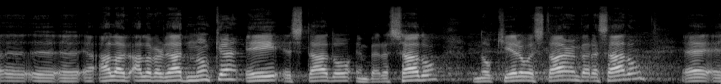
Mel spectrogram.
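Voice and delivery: ordinary talk, nothing marked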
